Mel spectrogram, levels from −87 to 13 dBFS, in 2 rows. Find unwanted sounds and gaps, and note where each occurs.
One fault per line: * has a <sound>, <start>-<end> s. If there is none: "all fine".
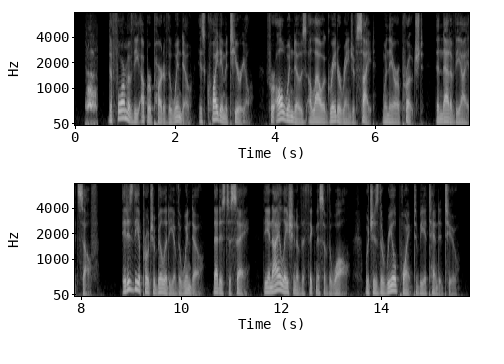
* has a bark, 0.2-0.5 s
